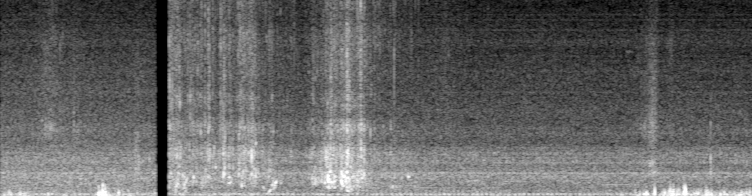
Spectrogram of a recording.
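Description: Macaque monkeys splashing in shallow moat water, with short splashy bursts about two and three seconds in, over steady outdoor wind and hum. The sound drops out for a split second about one and a half seconds in.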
